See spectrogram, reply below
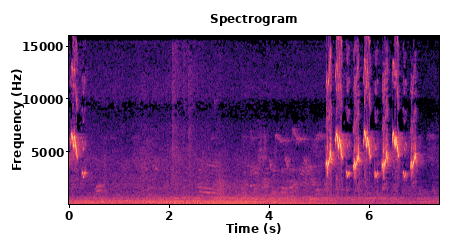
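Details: Bird-luring recording of a glatik batu, the cinereous tit: one sharp high note, a long quiet stretch, then eight rapid, evenly spaced high whistled notes.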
